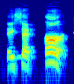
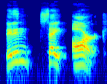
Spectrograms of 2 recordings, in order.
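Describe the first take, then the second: First: Irk with an ir vowel like irk; Irk, the family's way; Irk as they said it. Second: Ark with an open ar vowel, slow; Ark, the expected reading; Ark as it's not said. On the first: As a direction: land hard on Irk as ir, not ar. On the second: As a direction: say Ark drawn out and deliberate. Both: Shown as a demonstration.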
